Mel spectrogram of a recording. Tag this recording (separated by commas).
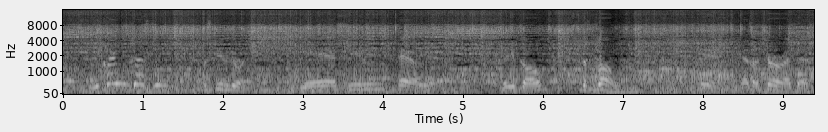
Speech, Music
